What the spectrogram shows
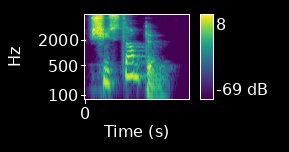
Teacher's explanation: We hear the h in him is silent because it's not an important word. We don't stress it. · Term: h is silent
